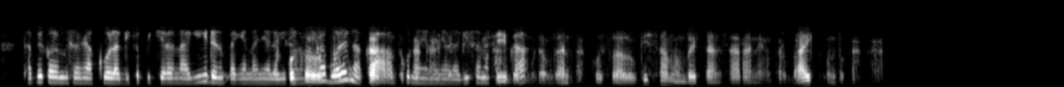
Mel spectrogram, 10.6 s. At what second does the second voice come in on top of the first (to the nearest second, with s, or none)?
3 s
